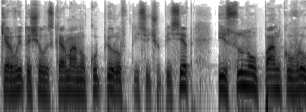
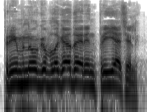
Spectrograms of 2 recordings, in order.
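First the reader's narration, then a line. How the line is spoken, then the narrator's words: Shout after someone. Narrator (Russian): крикнул тот ему вслед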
